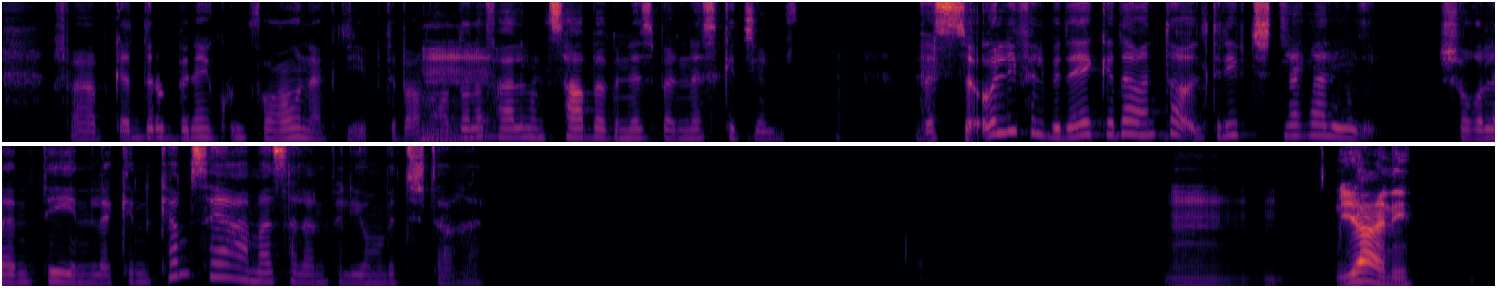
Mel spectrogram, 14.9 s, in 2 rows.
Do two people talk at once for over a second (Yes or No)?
No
